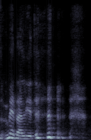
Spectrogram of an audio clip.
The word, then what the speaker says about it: Medalit: Am I pronouncing that right, Medalit? Yes, it's Medalit.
